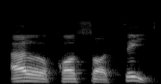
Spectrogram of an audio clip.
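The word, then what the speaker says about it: القصصي: Kemudian tadi juga ketika menyebut nama yang akan menyampaikan, itu bacanya al-qasasi. Jadi al-qasas itu jama dari kisah, jamanya qasas. Kemudian disambung dengan ya nisbah.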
